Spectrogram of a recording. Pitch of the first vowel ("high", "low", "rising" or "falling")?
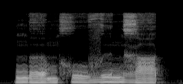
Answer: low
